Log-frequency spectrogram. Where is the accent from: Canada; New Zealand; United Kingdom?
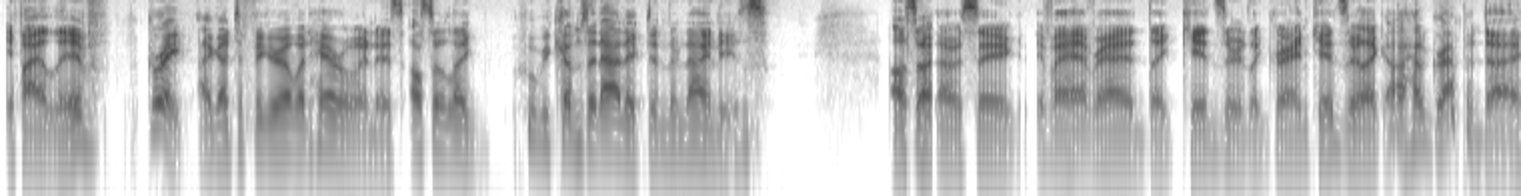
Canada; Vancouver, British Columbia; I grew up in the West Side, so I grew up in Kits.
